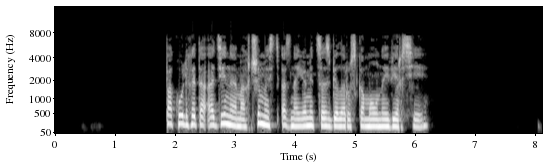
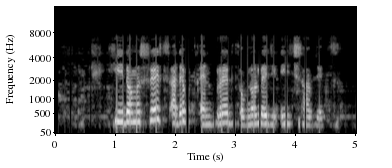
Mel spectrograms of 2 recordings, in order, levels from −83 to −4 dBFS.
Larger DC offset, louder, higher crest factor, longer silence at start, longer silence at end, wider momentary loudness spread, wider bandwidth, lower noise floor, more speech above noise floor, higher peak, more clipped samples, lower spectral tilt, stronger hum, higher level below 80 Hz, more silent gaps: neither; first, -12 LUFS vs -23 LUFS; second, 14 dB vs 20 dB; first, 1.85 s vs 0.05 s; first, 1.9 s vs 0.3 s; second, 7 LU vs 18 LU; about the same, 7.8 kHz vs 7.8 kHz; first, under -90 dBFS vs -49 dBFS; first, over 79 dB vs 25 dB; first, 0 dBFS vs -4 dBFS; neither; first, -6 dB/octave vs -4.5 dB/octave; neither; about the same, -56 dBFS vs -60 dBFS; neither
